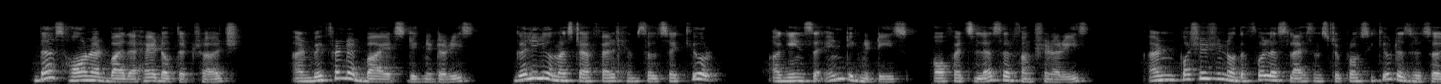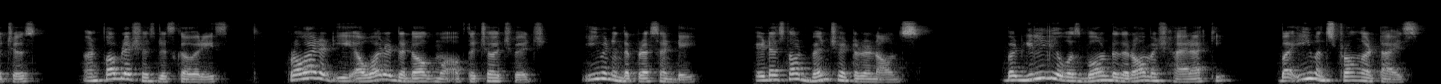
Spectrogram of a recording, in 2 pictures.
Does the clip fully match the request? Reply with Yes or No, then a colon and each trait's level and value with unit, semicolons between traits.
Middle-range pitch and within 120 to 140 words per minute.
No: medium, 155 Hz; average, 155 wpm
